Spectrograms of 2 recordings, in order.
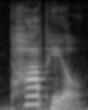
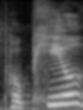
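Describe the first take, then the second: First: The stress is on the first syllable. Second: The stress is on the second syllable. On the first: This is how another branch of the family says it. "with the emphasis on the first syllable" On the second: This is how the speaker's own name is said. "stressed on the second syllable"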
